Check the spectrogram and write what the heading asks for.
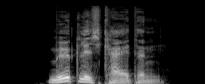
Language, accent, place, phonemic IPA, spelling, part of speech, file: German, Germany, Berlin, /ˈmøːklɪçˌkaɪ̯tən/, Möglichkeiten, noun, De-Möglichkeiten.ogg
- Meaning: plural of Möglichkeit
